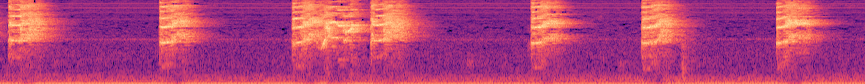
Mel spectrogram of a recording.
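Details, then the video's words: Fighter lovebird ngekek call used to lure and answer other lovebirds: loud rasping high shrieks repeated about once a second, one doubled, against a faint steady background. "suara burung lovebird fighter gacor ngekek panjang memanggik teman"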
